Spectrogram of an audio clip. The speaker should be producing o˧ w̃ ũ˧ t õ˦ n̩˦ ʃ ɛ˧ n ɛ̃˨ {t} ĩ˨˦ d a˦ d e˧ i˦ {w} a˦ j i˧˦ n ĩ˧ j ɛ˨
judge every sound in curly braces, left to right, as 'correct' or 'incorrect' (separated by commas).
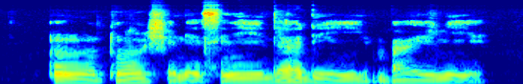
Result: incorrect, incorrect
